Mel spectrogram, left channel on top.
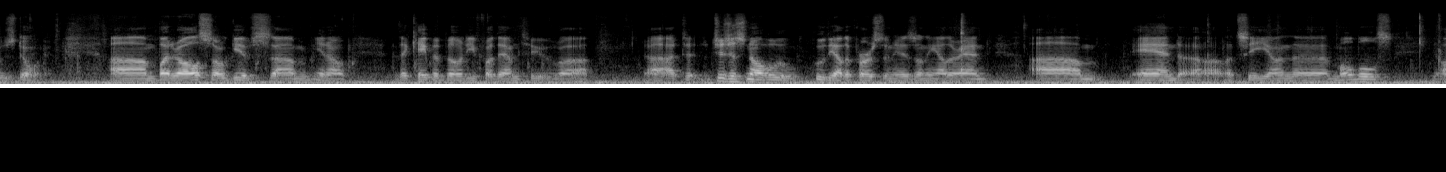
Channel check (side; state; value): right; silent; 60 dB below the other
